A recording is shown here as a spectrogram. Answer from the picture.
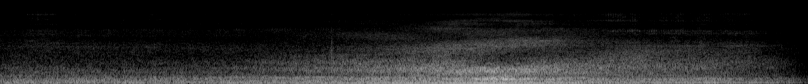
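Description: Traffic and wind noise picked up by a smartphone's microphone while walking beside a road: a steady low rumble of wind on the mic, with a passing vehicle swelling to its loudest about five seconds in and fading away.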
